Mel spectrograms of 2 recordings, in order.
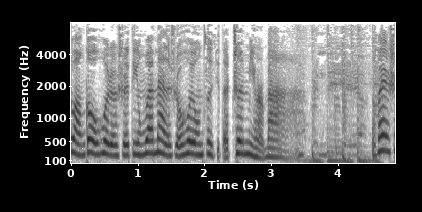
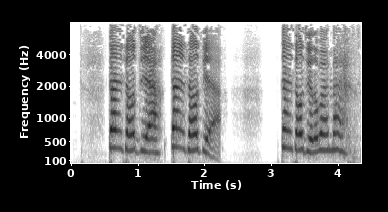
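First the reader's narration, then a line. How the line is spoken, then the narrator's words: Loud shout from afar. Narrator (Chinese): 就从公公司门口冲着公司里面就大喊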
